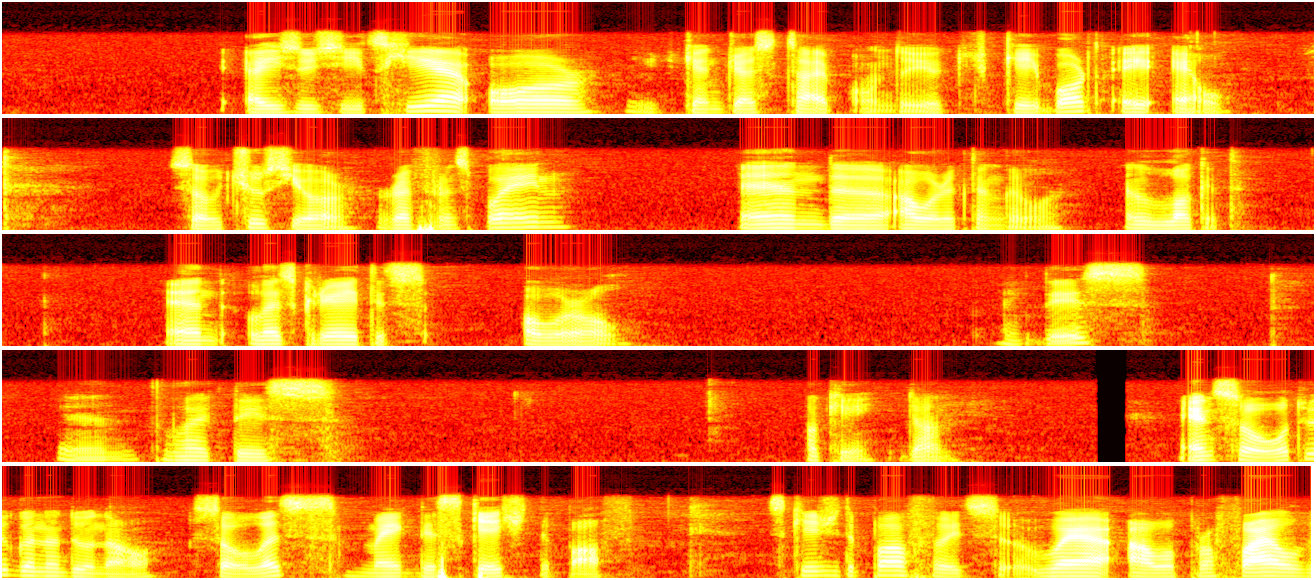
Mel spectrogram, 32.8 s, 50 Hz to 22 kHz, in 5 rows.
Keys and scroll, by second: 5.4 a, 5.5 l.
